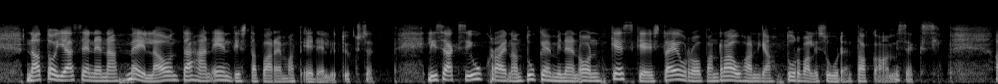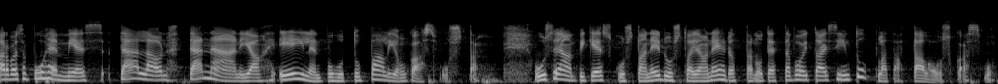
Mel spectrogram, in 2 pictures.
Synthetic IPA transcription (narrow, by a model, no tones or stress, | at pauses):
nɑt̪o̞jæse̞nenæme̞ilːæo̞nt̪æɦænʔe̞nt̪ist̪æpɑɾe̞mːɑt̪e̞̰dḛlːy̰t̪ykset̪lisæksiukrɑinɑnt̪uke̞minenonke̞ske̞ist̪æe̞uɾo̞ːpɑnrɑwɦɑnjɑt̪urʋɑlːisuːdent̪ɑkɑ̰ːmise̞ksi̥ɑrʋo̞jsɑpuɦe̞mːiest̪æːlːæont̪ænæːnjɑeilenpuɦut̪ːuppɑljoŋkɑsʋṵst̪ɑ̰use̞ɑmpike̞skust̪ɑne̞dust̪ɑjɑone̞hdot̪ːɑnʔut̪e̞t̪ːæʋo̞jt̪ɑjsiːnt̪uplɑt̪ɑ̰t̪ːɑlo̞̰uskɑ̰sʋṵ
